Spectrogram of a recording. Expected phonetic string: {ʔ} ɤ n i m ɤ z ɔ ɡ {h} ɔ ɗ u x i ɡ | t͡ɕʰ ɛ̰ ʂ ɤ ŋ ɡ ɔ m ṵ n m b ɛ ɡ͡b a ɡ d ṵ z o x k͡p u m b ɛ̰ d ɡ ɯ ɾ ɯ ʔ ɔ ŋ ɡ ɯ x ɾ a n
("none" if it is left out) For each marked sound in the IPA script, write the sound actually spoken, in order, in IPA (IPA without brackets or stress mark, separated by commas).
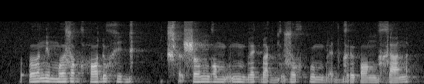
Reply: ʔ, h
